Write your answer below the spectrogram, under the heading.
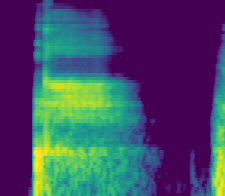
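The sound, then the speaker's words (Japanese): Soft breath blown slowly across skin: one long, quiet exhale that fades out gradually, then the start of a second breath, with no talk. “こうして、吐息で、お肌をなぞっていくように、”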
